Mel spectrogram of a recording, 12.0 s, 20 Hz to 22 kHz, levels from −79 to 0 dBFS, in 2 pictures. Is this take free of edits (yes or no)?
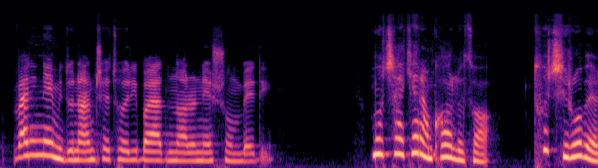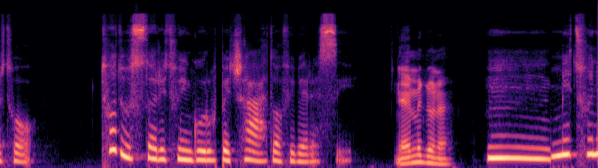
yes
